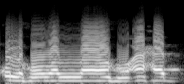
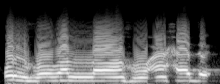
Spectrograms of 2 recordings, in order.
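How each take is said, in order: First: The final d is not released clearly. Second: The final d is released clearly with a bounce. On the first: The speaker calls it wrong. "അങ്ങനെ പറഞ്ഞാൽ നമ്മുടെ ഓത്ത് ശരിയാവുകയില്ല" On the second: The speaker calls it right. "അഹദ് അങ്ങനെ തന്നെ ദ് എന്ന് പറയണം"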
